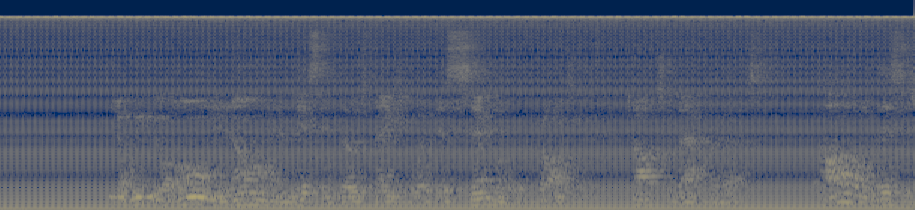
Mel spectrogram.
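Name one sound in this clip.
An elderly man speaks calmly through a clip-on microphone.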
